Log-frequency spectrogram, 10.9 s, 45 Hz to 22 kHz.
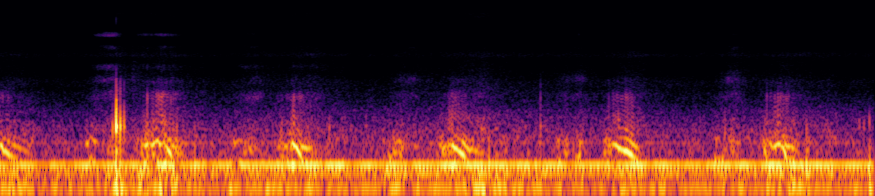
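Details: Soft rhythmic snores about every 1.5 seconds, roughly 40 a minute, over a steady low hum from a sleeping 6-week-old puppy; ordinary sleep snoring.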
